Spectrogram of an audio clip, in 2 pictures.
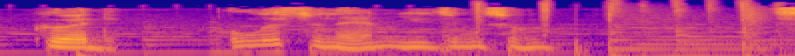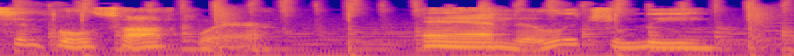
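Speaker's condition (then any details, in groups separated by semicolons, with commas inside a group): Cerebral palsy; stiff muscles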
